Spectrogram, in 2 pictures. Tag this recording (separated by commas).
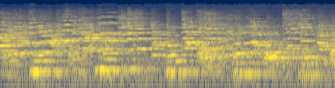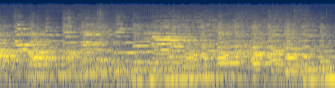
Music, Musical instrument, fiddle, Orchestra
